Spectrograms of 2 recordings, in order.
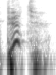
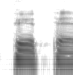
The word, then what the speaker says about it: pupe: Hey, des fois, je le prononce tout le temps bien dans les écoles. Là, je dis pupe. Parce génial. qu'une fois, je l'ai dit vite, puis il y a un enfant qui a dit quoi, une pute?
